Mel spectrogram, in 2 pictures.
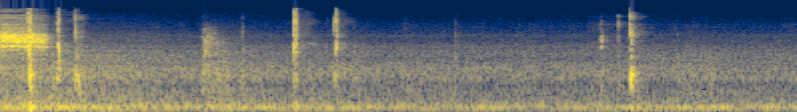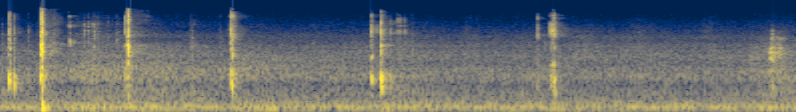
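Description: Clicks from a computer mouse and keyboard, about a dozen single clicks at irregular intervals over a faint room hiss.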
